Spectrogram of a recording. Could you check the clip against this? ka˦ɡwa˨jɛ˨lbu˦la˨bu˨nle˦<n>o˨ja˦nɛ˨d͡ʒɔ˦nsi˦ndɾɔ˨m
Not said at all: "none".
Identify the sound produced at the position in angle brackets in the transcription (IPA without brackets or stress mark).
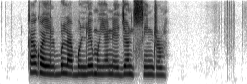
m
